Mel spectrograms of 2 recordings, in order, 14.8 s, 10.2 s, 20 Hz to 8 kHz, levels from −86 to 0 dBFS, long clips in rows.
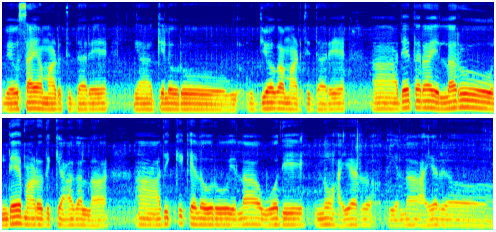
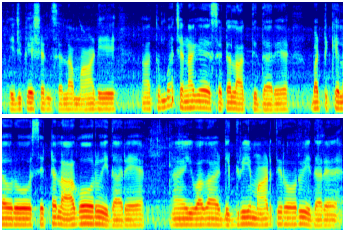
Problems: constant background noise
